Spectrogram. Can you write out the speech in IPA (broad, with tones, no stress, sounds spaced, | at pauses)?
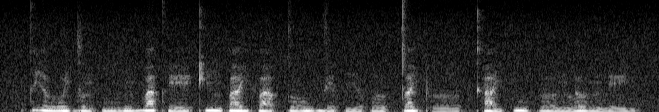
t̪ i˥˨ ə̯ ʋ o˧˩ j d o˧˩ n ʔ uː˩˧ ŋ b a˥˨ t̪ʰ eː˩ kʰ i˥˨ m p a˥˨ j f aː˧ p̚ t̪ oː˧˥ w d e˧˩ p i˩ ə̯ p ɤː˧˩ p̚ t̪ a˥˨ j pʰ ɤː˩ | kʰ a˧˩ j f uː˥˨ k ɤː˧˩ n l ɤː˥˨ ŋ n eː˩ j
